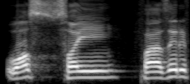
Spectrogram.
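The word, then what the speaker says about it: وَالصَّيْف: ওয়াও দিয়ে সদ ধরবে, ওয়াও সদ জবর ওয়াস, সদ ইয়া জবর সই, ওয়াস সই, ফাজের ফি, ওয়াসসাইফি, অক্ফ করার কারণে উচ্চারণ হবে ওয়াসসাইফ, মধ্যে লিন একালিফ টান, ওয়াসসাইফ।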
